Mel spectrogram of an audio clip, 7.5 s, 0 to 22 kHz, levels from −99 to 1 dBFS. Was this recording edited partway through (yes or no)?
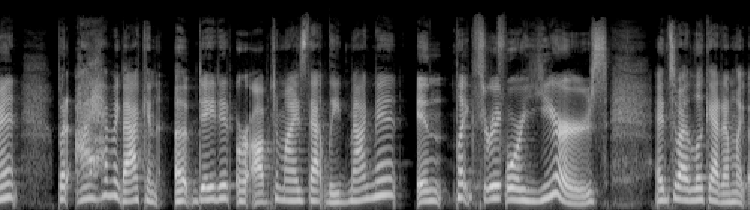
yes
